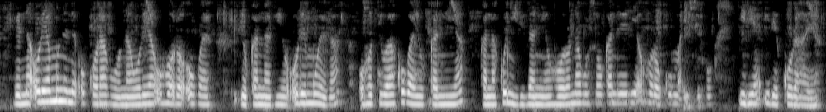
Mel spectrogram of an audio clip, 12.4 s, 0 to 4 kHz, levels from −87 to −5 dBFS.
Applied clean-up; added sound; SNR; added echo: classical method log-MMSE.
